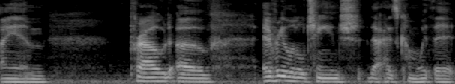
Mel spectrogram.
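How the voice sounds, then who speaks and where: In a room with audible echo, a man speaks very slowly at a medium pitch, somewhat breathy and with fairly even intonation. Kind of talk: casual personal vlog. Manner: hesitant, many fillers.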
